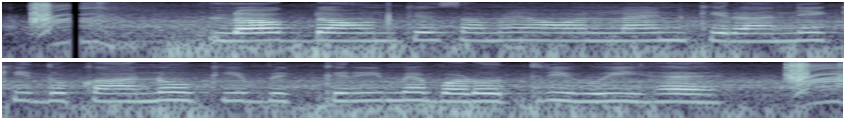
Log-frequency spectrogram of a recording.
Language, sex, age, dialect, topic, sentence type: Hindi, female, 46-50, Marwari Dhudhari, agriculture, statement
